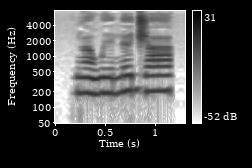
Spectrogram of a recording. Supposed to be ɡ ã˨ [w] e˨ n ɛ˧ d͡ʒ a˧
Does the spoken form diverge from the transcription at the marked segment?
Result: no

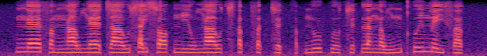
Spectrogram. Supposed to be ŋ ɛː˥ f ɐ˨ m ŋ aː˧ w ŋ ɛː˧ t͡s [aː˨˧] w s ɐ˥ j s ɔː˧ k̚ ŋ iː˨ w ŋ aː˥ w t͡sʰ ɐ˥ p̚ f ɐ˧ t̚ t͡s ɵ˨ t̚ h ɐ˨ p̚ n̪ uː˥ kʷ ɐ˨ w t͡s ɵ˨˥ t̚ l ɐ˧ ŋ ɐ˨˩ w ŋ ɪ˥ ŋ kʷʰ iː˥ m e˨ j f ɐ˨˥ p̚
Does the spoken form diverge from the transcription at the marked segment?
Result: no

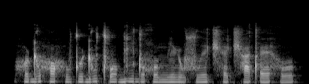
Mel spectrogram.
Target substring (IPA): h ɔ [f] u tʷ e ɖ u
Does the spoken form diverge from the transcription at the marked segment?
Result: yes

